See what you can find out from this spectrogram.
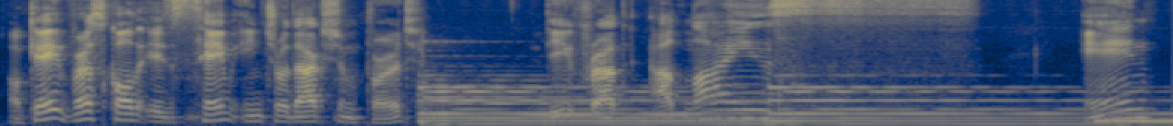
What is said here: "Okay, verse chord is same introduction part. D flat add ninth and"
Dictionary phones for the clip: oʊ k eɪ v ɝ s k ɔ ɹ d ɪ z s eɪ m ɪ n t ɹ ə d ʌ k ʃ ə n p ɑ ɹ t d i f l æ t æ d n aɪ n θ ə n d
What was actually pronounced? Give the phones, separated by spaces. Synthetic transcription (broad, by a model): oʊ k eɪ v ɝ s k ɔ l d ɪ z s eɪ m ɪ n t ɹ ə d ʌ k ʃ ə n p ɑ ɹ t d i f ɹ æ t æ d l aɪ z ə n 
